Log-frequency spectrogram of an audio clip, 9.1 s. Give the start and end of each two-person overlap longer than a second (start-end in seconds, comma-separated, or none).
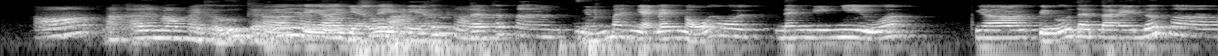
2.0-3.6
